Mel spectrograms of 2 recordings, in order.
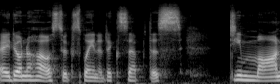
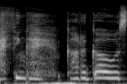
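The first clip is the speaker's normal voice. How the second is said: high-pitched, thrilled, all-excited exclamation; 7 semitones higher than usual. Walking back after catching something, the speaker imitates an excited friend. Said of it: "She's all excited because she's like".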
